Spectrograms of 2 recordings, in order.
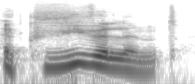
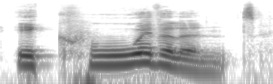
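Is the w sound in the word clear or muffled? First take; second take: muffled; clear. First: The w sound is weak and muffled. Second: The w sound is full and clear. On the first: The speaker calls it wrong. "If you don't lower your jaw, ... it doesn't sound right" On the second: The speaker calls it right. "you need to lower your jaw"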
